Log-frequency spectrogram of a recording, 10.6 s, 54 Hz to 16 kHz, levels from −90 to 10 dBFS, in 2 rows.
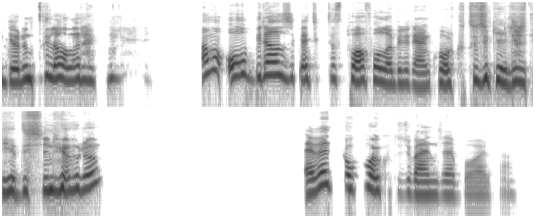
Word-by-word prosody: görüntülü 250 Hz, +5 st, +1 dB
olarak. 240 Hz, -2 st, 0 dB, 1.0 s
Ama 390 Hz, +6 st, +1 dB
o 275 Hz, +2 st, +2 dB
birazcık 285 Hz, -3 st, +3 dB
açıkçası 255 Hz, +1 st, -5 dB
tuhaf 235 Hz, 0 st, +3 dB
olabilir. 200 Hz, -3 st, 0 dB
Yani 175 Hz, 0 st, -3 dB
korkutucu 210 Hz, +6 st, -1 dB
gelir 215 Hz, -2 st, +1 dB
diye 205 Hz, -1 st, -1 dB
düşünüyorum. 230 Hz, -, +1 dB, 2.0 s
Evet, 275 Hz, +12 st, +3 dB
çok 250 Hz, 0 st, -2 dB
korkutucu 195 Hz, -6 st, -3 dB
bence 175 Hz, -1 st, -4 dB
bu 90 Hz, -, -17 dB
arada. 90 Hz, -, -20 dB
230 Hz, 105 wpm, -23 LUFS, 195-255 Hz, 2.0 s, birazcık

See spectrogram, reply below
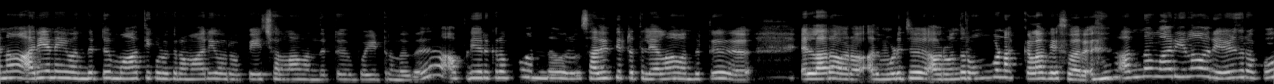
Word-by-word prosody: ஏனா, 295 Hz, +2 st, +1 dB, 0.2 s
அரியணை 305 Hz, +2 st, +2 dB
வந்துட்டு 275 Hz, +2 st, -1 dB
மாத்திக் 275 Hz, +1 st, -1 dB
குடுக்கிற 260 Hz, -2 st, -2 dB
மாரி 245 Hz, +2 st, -3 dB
ஒரு 240 Hz, -1 st, -6 dB
பேச்செல்லாம் 235 Hz, -1 st, -4 dB
வந்துட்டு 225 Hz, +2 st, -11 dB, 0.2 s
போய்ட்டிருந்தது. 225 Hz, +2 st, -7 dB, 0.3 s
அப்படி 280 Hz, +1 st, -4 dB
இருக்கிறப்போ, 300 Hz, +2 st, -4 dB
வந்து 295 Hz, 0 st, -1 dB
ஒரு 265 Hz, 0 st, -2 dB
சதி 270 Hz, +2 st, +4 dB
திட்டத்திலயெல்லாம் 270 Hz, -3 st, -1 dB
வந்துட்டு 250 Hz, +3 st, -3 dB, 0.9 s
எல்லாரும் 260 Hz, +1 st, +6 dB, 0.3 s
அது 240 Hz, -, -2 dB
முடிஞ்சு 270 Hz, +2 st, +2 dB, 0.2 s
அவர் 240 Hz, 0 st, 0 dB
வந்து 285 Hz, +3 st, 0 dB
ரொம்ப 295 Hz, +3 st, -8 dB
நக்கலா 275 Hz, -4 st, +2 dB
பேசுவாரு. 235 Hz, -7 st, +2 dB, 0.4 s
அந்த 340 Hz, +4 st, -4 dB, 0.2 s
மாரில்லாம் 365 Hz, +1 st, +1 dB
அவர் 345 Hz, -5 st, -1 dB
எழுதுறப்போ, 305 Hz, 0 st, -2 dB
270 Hz, 135 wpm, -22 LUFS, 245-295 Hz, 0.9 s, எல்லாரும்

